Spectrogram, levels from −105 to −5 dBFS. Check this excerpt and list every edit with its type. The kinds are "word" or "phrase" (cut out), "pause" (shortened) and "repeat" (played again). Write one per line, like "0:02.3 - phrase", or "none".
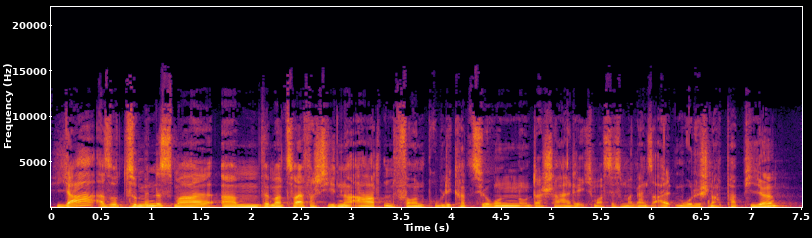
none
